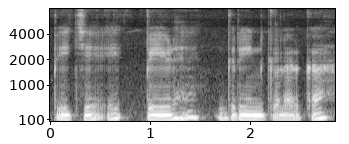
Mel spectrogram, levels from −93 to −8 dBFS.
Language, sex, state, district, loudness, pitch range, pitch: Hindi, male, Himachal Pradesh, Shimla, -14 LUFS, 110-135 Hz, 120 Hz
